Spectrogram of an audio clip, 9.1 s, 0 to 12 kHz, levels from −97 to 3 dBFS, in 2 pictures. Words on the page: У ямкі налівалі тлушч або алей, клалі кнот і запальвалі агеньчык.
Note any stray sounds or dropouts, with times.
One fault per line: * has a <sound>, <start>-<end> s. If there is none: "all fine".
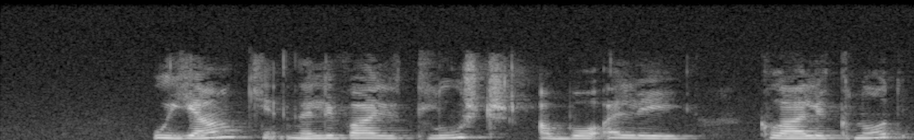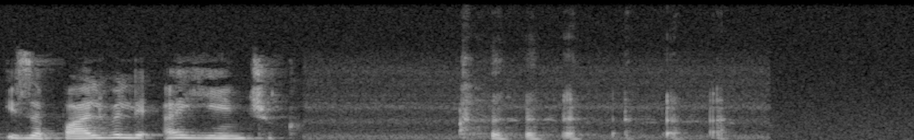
* has a laugh, 6.8-8.3 s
